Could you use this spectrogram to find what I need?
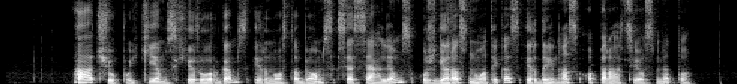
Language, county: Lithuanian, Kaunas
